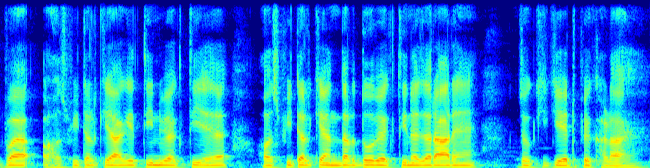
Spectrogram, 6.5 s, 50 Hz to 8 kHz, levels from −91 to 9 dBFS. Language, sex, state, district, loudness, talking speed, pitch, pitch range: Hindi, male, Jharkhand, Deoghar, -22 LUFS, 195 wpm, 100 Hz, 100-105 Hz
